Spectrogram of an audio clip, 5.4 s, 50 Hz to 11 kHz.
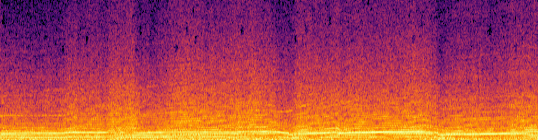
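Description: A Ferrari F40 LM race car howls at high revs in a racing video game, its engine tone climbing steadily and dipping at two quick gear changes, loud and close with other cars droning underneath.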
